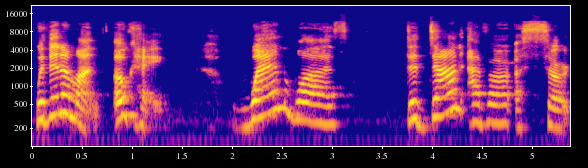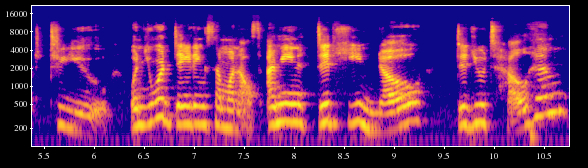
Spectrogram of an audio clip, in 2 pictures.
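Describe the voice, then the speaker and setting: A woman's voice: fairly high pitch, animated, takes it slowly, a bit bright, full character voice. A woman playing an informal, probing attorney who questions a witness in a reading of a deposition, often rephrasing as she goes. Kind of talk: dramatic reading of a legal deposition.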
